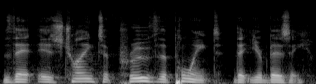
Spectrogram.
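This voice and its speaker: This is a podcast co-host, a man in his fifties on an advice show, recorded close-up on a stand mic in a small indoor studio. His mellow voice sits on the low side and moves a little slowly. Blunt and emphatic, he repeats himself and checks in with "right?"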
